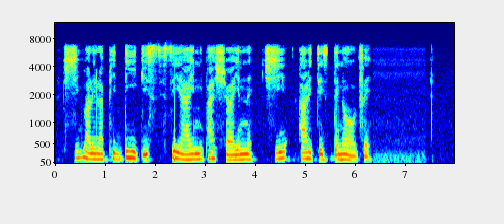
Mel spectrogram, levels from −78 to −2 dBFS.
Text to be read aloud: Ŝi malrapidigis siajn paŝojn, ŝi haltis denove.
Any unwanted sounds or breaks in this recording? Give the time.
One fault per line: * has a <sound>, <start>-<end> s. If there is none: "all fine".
all fine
